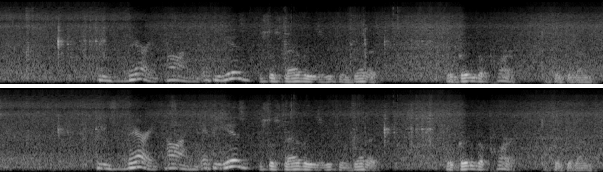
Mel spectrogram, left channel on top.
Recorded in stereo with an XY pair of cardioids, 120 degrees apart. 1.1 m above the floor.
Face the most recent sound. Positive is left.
turn(degrees=-25)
